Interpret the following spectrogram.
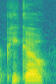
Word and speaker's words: picot: and stuff I think or Pico I guess Pico is the way you pronounce it in French it's that's fun I'm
